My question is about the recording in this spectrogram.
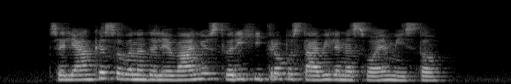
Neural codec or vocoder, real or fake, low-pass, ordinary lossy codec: none; real; 7.2 kHz; AAC, 32 kbps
